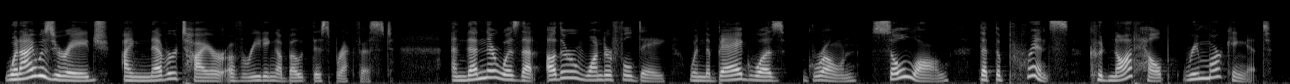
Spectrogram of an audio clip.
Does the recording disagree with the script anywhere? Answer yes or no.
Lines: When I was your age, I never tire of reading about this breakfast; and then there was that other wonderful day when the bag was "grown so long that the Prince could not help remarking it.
no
